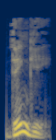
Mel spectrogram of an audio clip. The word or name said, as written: dinghy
